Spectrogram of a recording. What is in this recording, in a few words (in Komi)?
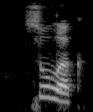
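"сулӧк", Komi, female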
